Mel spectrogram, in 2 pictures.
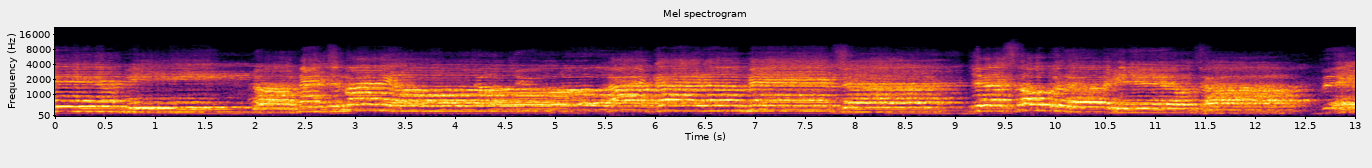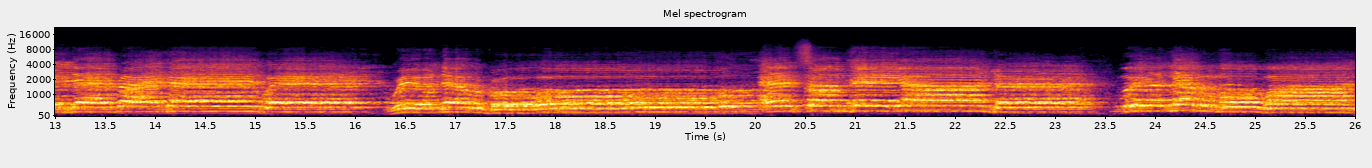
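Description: A church congregation singing together a cappella, with sustained sung phrases and short breaths between them.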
